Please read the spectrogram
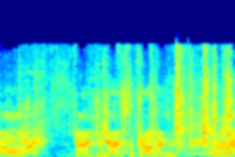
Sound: cheers

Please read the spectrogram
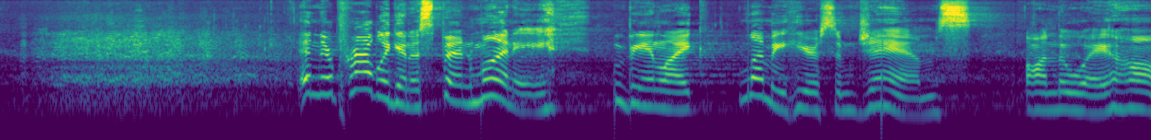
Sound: laughter

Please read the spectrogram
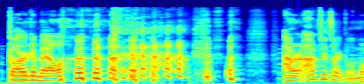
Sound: laughter

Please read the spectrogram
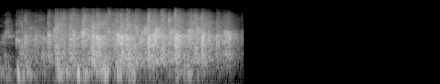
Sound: audience applauding

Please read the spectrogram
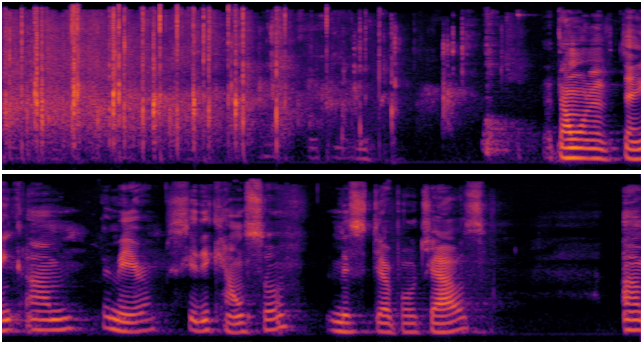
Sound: applause

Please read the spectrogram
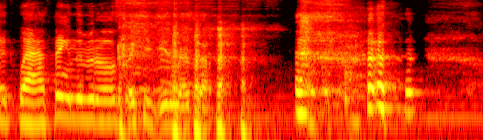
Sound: laughs

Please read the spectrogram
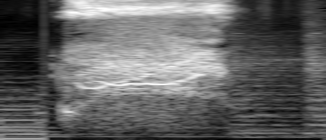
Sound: screaming

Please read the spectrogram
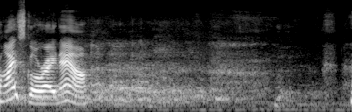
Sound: audience laughter

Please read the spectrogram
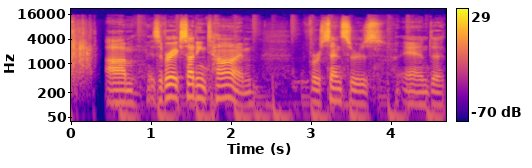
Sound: applause

